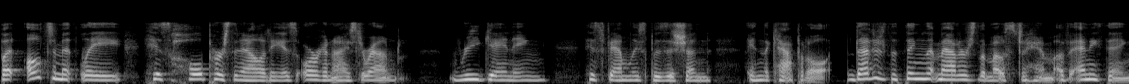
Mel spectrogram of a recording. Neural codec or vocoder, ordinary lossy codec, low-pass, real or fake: none; AAC, 48 kbps; 7.2 kHz; real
